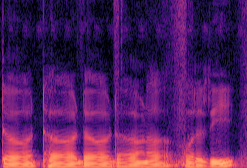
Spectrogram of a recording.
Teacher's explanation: Total टवर्ग में जितना भी होता है ट, ठ, ड, ढ और री, इन सब का उच्चारण स्थान कहाँ से किया जाता है, तो मूर्धा से किया जाता है, मूर्धन्य से किया जाता है, ठीक है।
